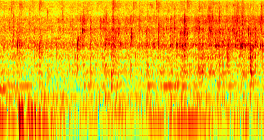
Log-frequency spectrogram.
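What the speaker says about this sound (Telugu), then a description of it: "ఆనియన్ అయితే ఫ్రై అవుతుంది." Chopped onion frying in a pan, a continuous close sizzle and crackle with occasional faint stirring, no voices.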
